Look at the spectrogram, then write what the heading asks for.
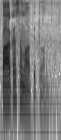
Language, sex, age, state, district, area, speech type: Sanskrit, male, 18-30, Delhi, Central Delhi, urban, spontaneous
